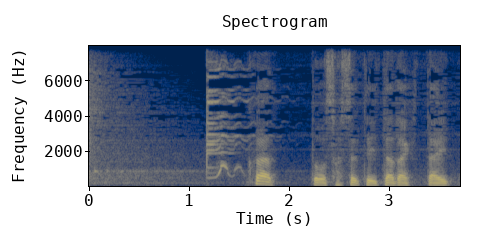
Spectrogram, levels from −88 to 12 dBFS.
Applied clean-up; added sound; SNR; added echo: none; none; none; none.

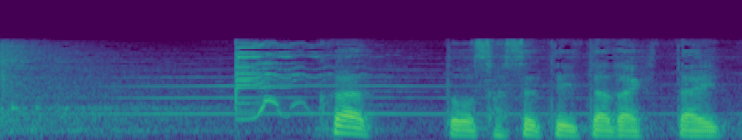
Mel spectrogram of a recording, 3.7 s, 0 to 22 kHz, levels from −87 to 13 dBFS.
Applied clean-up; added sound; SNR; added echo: none; Wind instrument, woodwind instrument; 20 dB; none.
